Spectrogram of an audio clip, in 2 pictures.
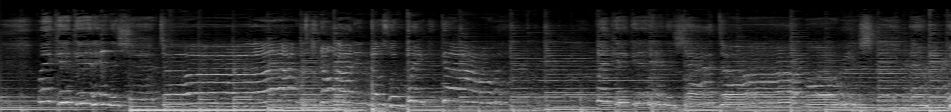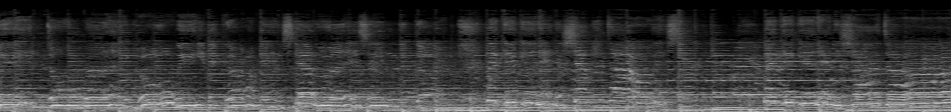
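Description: Live band playing a song on acoustic guitar, electric guitar and electric bass, with a woman singing. The full band comes in louder about two seconds in.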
